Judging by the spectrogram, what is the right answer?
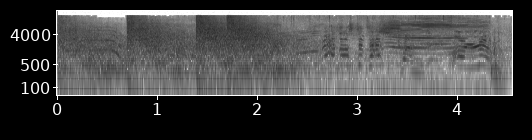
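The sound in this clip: Gunshots fired by a cameraman during filming: a few sharp, loud bangs over a noisy background in the first two seconds, followed by people talking.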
